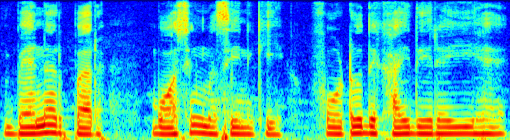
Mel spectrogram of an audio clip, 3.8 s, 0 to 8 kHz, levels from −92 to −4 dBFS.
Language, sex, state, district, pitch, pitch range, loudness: Hindi, male, Uttar Pradesh, Lalitpur, 145 Hz, 140-145 Hz, -15 LUFS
